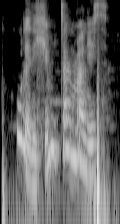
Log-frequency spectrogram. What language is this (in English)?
Kabyle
